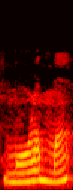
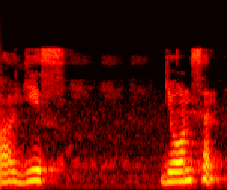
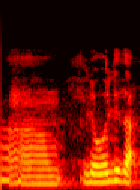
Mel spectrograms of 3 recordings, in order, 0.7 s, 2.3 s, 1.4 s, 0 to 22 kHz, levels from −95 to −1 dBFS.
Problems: low volume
